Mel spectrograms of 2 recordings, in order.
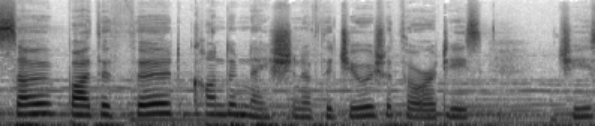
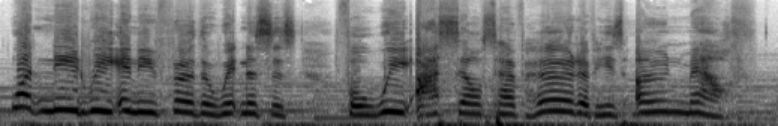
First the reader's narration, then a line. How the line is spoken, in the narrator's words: They cried out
